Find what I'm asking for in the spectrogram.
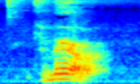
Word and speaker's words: Kumerow: I think um, Camaro, Camaro. That's how you technically say it.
